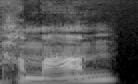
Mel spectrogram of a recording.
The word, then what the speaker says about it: hammam: It's a hammam.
